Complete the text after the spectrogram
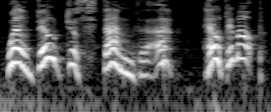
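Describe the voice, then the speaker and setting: An actress playing a flustered, sharp-tongued mother in a radio play. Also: high-pitched, very animated, slow pace, full character voice. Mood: scolding. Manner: flustered, then sharp and scolding.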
